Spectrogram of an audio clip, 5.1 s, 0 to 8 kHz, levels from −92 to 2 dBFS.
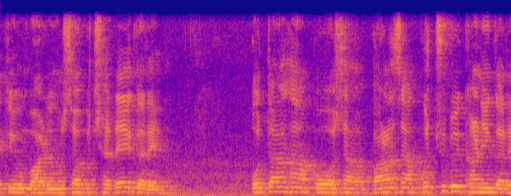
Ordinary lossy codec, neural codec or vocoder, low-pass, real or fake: none; none; 7.2 kHz; real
